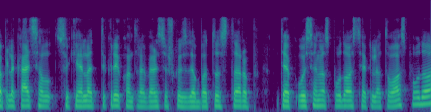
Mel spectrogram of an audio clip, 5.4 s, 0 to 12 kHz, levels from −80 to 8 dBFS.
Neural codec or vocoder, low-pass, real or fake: codec, 16 kHz, 8 kbps, FunCodec, trained on Chinese and English, 25 frames a second; 7.2 kHz; fake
